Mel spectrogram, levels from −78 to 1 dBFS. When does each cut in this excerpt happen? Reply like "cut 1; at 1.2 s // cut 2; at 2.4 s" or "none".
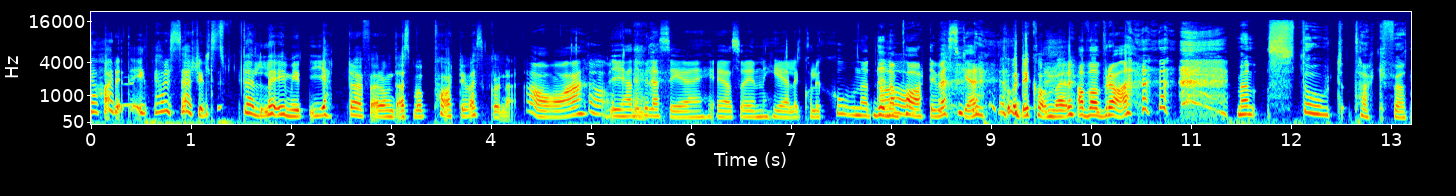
cut 1; at 7.8 s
